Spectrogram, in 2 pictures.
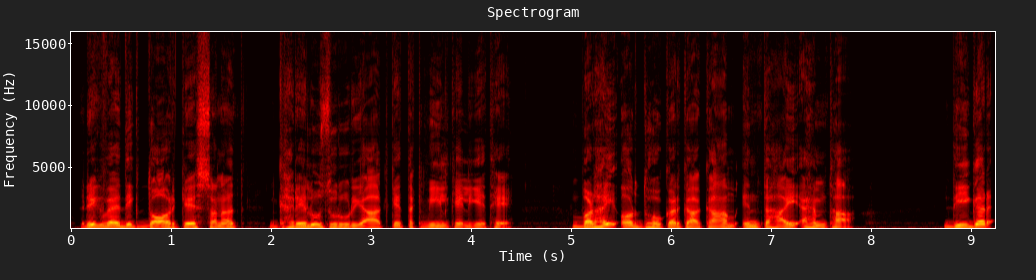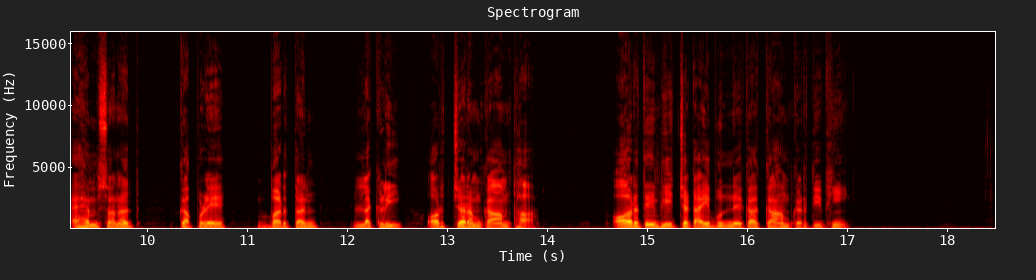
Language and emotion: Urdu, neutral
